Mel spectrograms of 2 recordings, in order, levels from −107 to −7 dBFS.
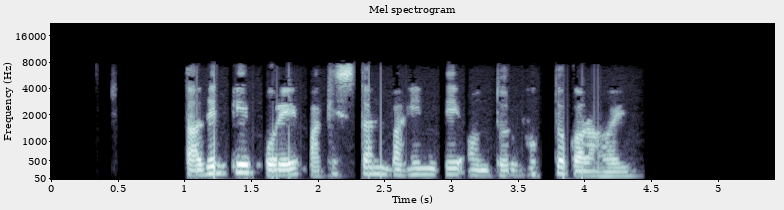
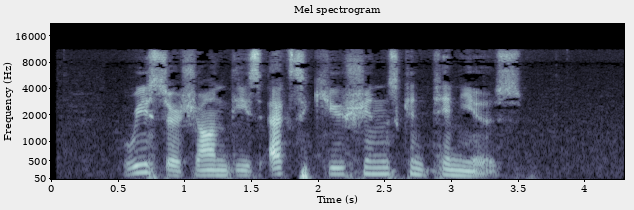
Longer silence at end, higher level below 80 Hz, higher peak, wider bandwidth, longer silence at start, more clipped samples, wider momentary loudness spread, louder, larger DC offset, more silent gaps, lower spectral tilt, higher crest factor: first, 1.05 s vs 0.8 s; about the same, -52 dBFS vs -54 dBFS; first, -2 dBFS vs -6 dBFS; second, 8 kHz vs 11.5 kHz; first, 1 s vs 0.55 s; neither; about the same, 11 LU vs 10 LU; first, -18 LUFS vs -28 LUFS; neither; first, 2.28-2.32 s, 3.68-3.77 s vs none; first, -3.5 dB/octave vs -2 dB/octave; second, 18 dB vs 26 dB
